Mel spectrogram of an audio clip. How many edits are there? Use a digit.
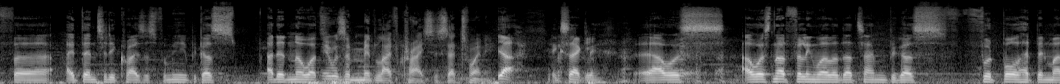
0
